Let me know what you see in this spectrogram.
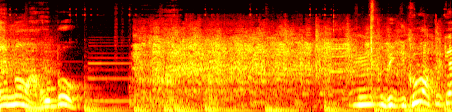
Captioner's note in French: Rires de sitcoms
